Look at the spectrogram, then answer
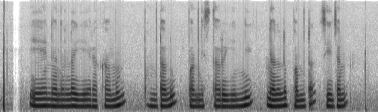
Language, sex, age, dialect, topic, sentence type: Telugu, male, 18-24, Southern, agriculture, question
